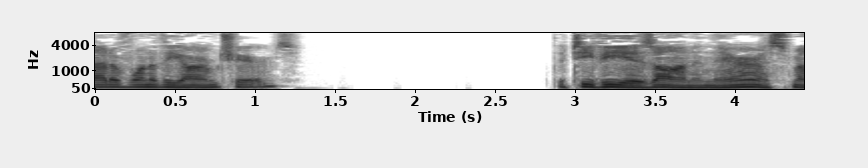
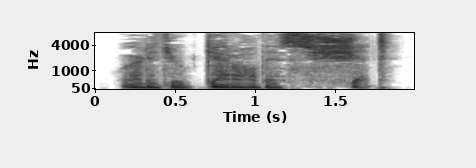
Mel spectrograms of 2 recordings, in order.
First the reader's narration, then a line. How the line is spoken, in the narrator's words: He hisses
